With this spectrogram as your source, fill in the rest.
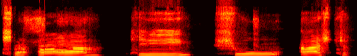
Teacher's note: jadi sukunnya kita alirkan namun tidak kita pantulkan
